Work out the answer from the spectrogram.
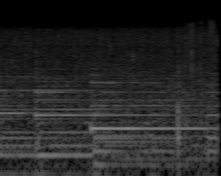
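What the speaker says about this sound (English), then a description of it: "It's a terrible day for rain." Rain falls in the video game Final Fantasy XIII, a faint steady patter beneath sustained soundtrack tones, with no talking.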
